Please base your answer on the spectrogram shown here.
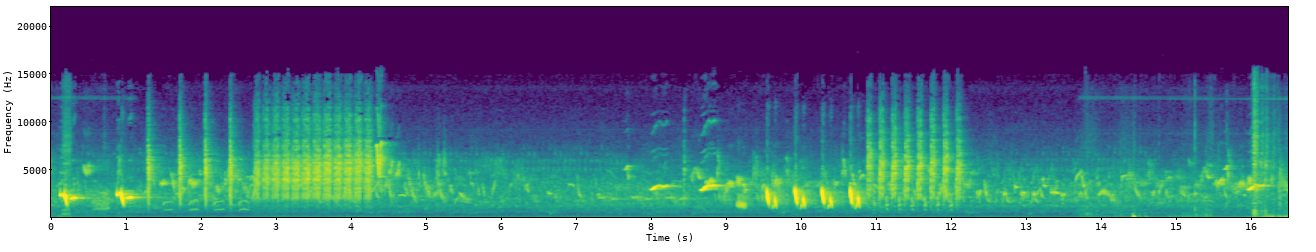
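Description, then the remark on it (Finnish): A nightingale sings alone, mixing high whistled notes and sharp chirps with fast, buzzy rattling trills, the phrases separated by brief pauses. “Ihana tarina ja voin kuvitella vain, miten suloiselta satakielen laulu kuulostaa tuossa tilanteessa.”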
